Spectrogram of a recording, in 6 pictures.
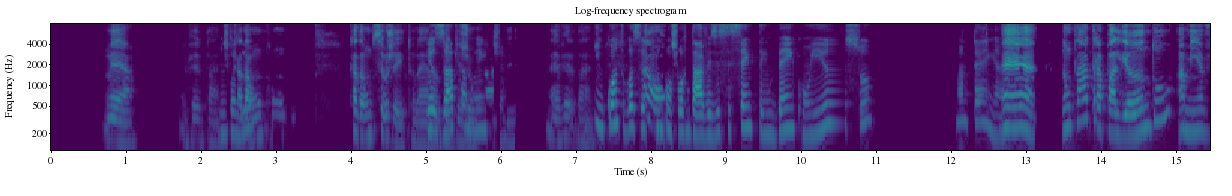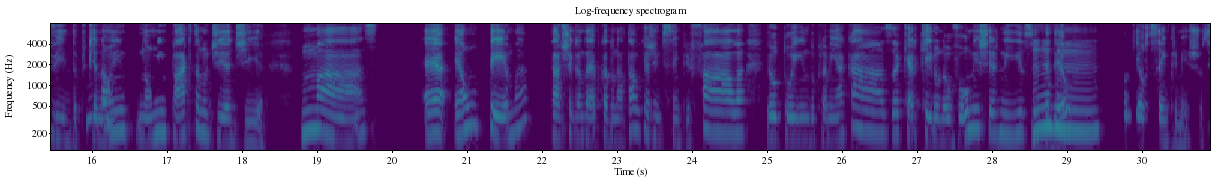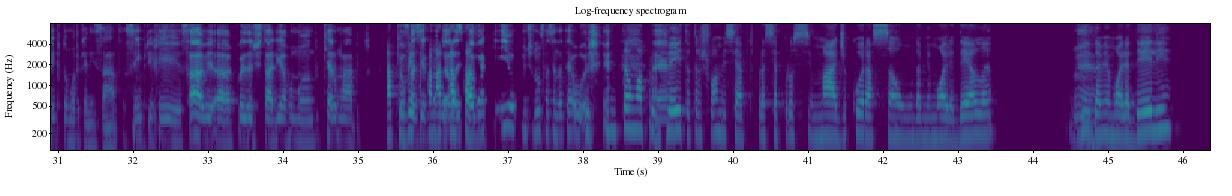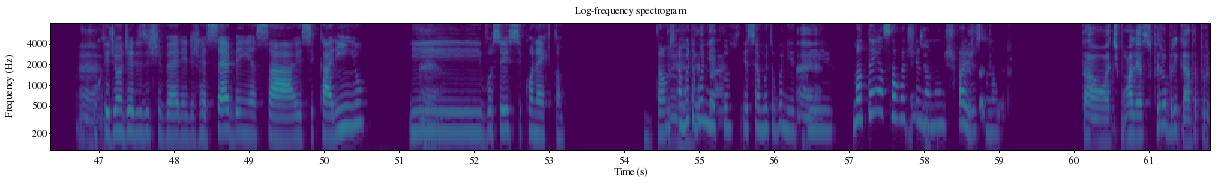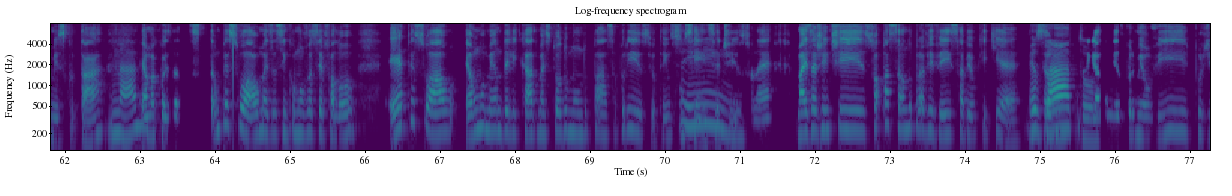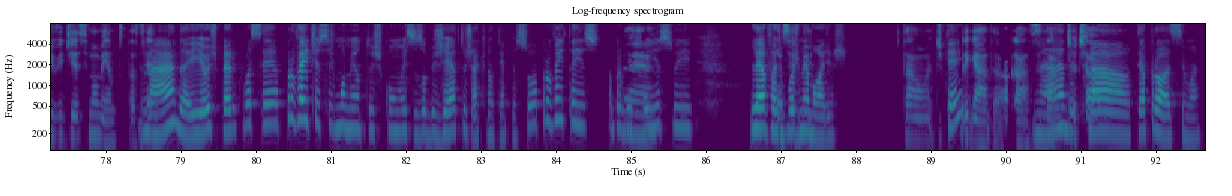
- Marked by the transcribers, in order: tapping; chuckle
- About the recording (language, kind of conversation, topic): Portuguese, advice, Como posso me desapegar de objetos com valor sentimental?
